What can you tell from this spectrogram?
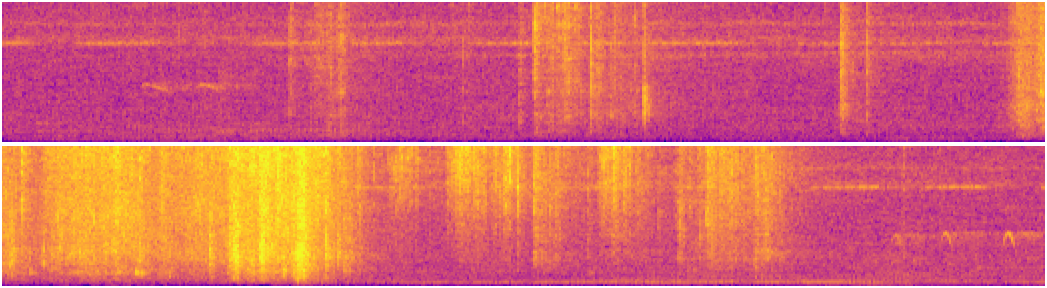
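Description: Dry leaves and twigs rustling as they are gathered by hand, in a few short rustles and then a louder, longer rustle a little past halfway.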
